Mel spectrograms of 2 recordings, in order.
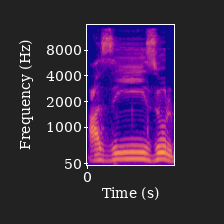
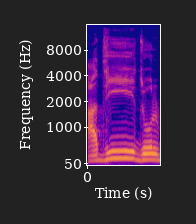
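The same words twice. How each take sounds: First: The middle consonant is a buzzing 'z' sound. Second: The middle consonant is a 'j' sound. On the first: The speaker calls it right. "জা জা দিয়ে বলবো ... বাতাস বের হবে" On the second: The speaker calls it wrong. "আমরা জিম দিয়ে উচ্চারণ করে ফেলি, আজিজুল বলে ফেলি"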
